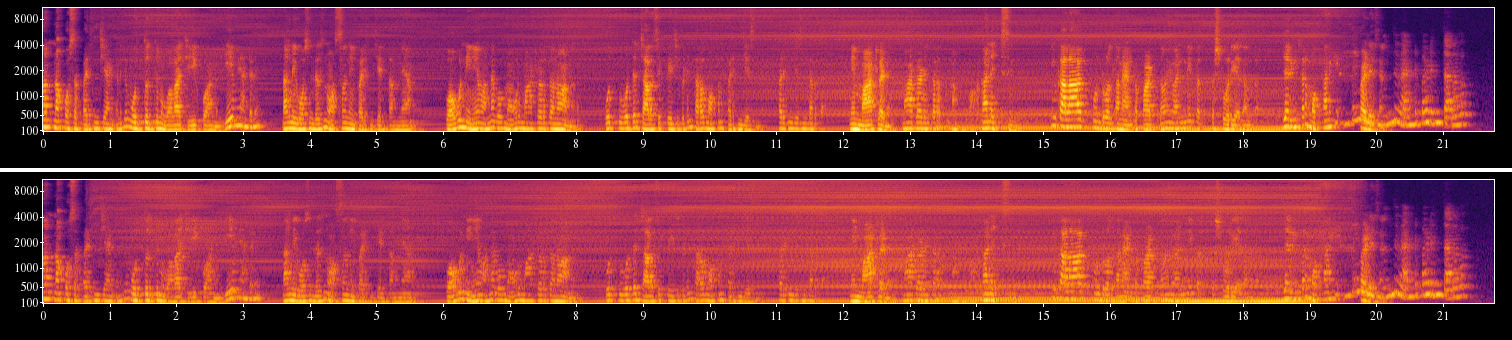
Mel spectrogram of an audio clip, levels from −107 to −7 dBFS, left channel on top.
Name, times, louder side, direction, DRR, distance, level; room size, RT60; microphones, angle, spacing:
voice 1, 0.0-3.3 3.6-5.6 6.1-8.1 8.4-11.6 12.1-14.7 15.1-18.2 18.6-19.5 19.8-20.1, left 5 dB, 90° left, 3 dB, 0.4 m, -23 dB
sound 1, 0.7-19.8, right 4 dB, 45° right, 0.4 m, -31 dB
voice 2, 19.5-21.3, left 1 dB, 25° left, -2 dB, 0.5 m, -27 dB
3.6 x 2.5 x 2.3 m, 0.40 s
head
